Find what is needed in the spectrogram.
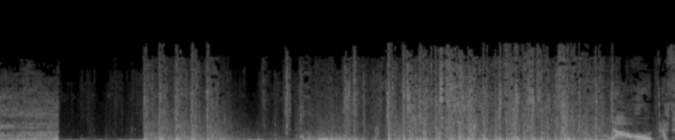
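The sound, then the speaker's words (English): Gunfire in a multiplayer shooter video game. Many rapid shots in dense, loud, continuous bursts follow a brief quieter opening. “They got a super awesome gun right at the very start.”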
